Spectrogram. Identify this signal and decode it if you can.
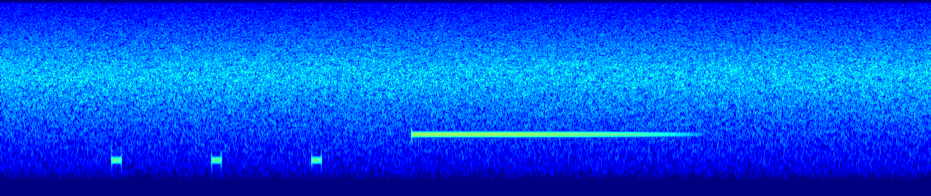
Radio time signal (three low pips and a long one an octave up, as on NHK), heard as pips, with radio hiss.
